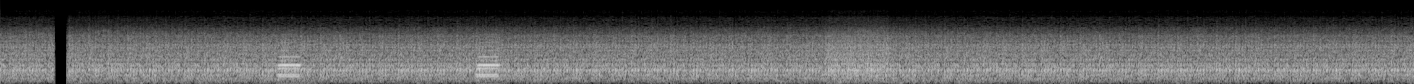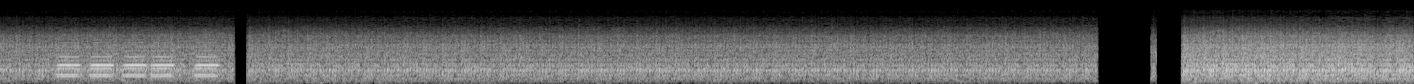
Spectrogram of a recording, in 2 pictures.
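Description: Dubbed-in truck engine sound effect running steadily, with short horn honks laid over it: single toots about three and five seconds in and a quick run of five around fifteen seconds. The sound drops out to silence for about a second near the end.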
